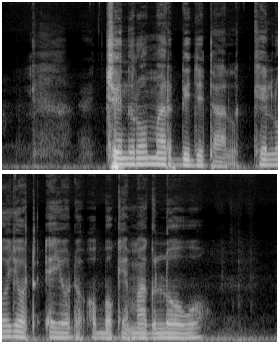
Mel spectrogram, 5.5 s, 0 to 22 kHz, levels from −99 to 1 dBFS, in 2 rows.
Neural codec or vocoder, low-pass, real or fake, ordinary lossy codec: none; none; real; none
